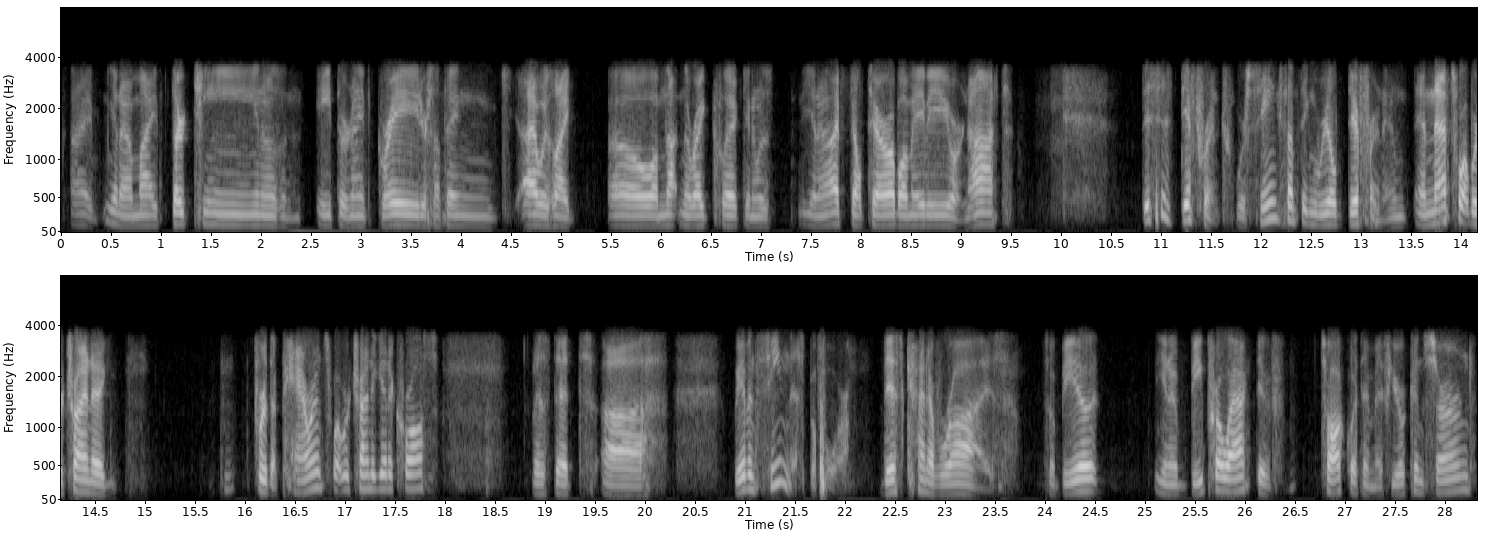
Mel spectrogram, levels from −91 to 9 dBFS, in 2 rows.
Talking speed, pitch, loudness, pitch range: 180 wpm, 135 Hz, -23 LUFS, 125-155 Hz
